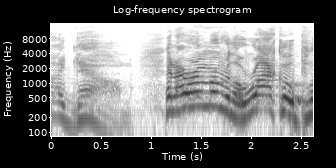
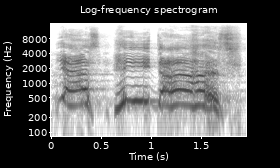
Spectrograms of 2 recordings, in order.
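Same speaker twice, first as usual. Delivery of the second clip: desperate shout; 8 semitones higher, slower than usual. Retold or imitated. Teen shouting back to the singing missionary, high and slow. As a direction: yell it back, begging for mercy. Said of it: "And I said".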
